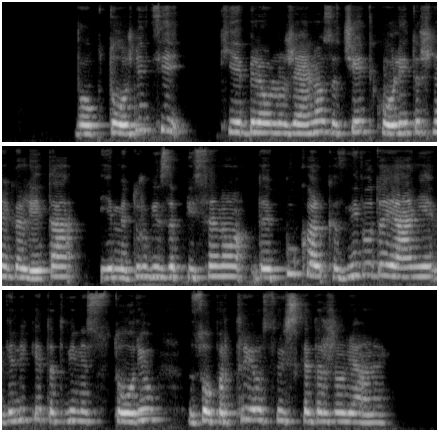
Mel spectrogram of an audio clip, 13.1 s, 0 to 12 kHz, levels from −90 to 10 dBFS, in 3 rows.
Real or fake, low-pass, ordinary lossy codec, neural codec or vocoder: real; 10.8 kHz; Opus, 24 kbps; none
